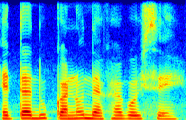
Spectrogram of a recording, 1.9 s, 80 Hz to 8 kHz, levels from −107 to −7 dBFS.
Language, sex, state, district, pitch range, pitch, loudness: Assamese, female, Assam, Kamrup Metropolitan, 205-220 Hz, 210 Hz, -19 LUFS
